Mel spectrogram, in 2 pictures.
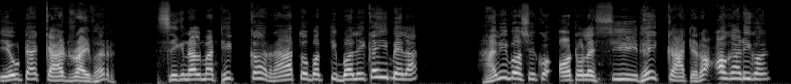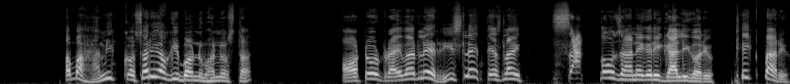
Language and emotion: Nepali, angry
